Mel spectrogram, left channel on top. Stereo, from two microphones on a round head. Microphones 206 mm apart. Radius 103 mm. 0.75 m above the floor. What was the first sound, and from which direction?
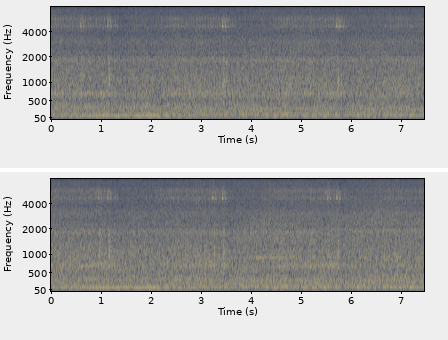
Only background noise.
